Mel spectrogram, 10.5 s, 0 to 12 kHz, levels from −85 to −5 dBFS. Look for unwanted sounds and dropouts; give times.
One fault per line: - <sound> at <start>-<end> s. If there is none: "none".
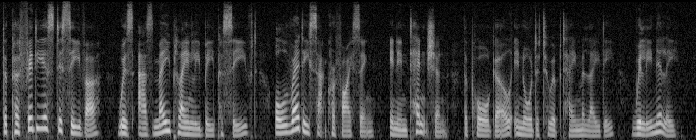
none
